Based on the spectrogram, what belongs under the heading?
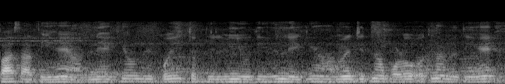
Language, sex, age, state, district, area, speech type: Urdu, male, 18-30, Uttar Pradesh, Shahjahanpur, urban, spontaneous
